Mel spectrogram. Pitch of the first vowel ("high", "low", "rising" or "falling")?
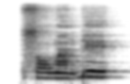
high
